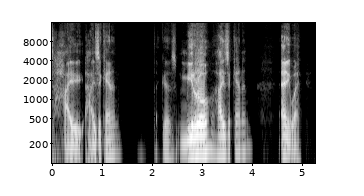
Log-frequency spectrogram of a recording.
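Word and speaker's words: Heiskanen: It's Heisekanen.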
